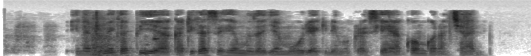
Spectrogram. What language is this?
Swahili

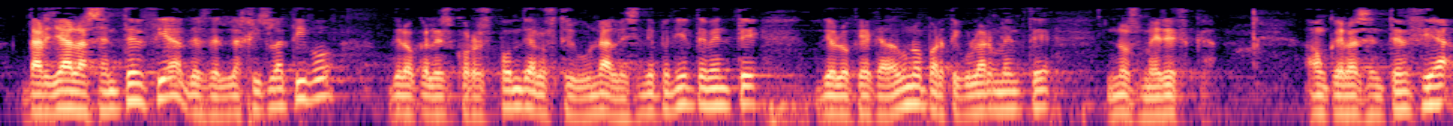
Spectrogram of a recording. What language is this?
Spanish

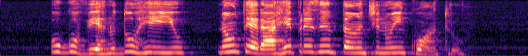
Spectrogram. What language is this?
Portuguese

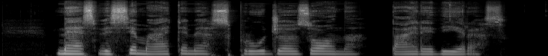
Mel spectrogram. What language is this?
Lithuanian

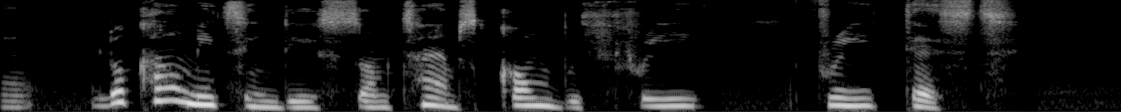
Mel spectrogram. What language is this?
Nigerian Pidgin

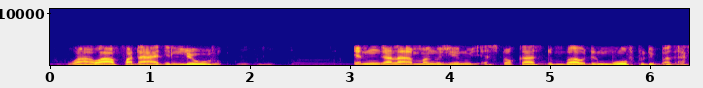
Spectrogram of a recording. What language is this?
Fula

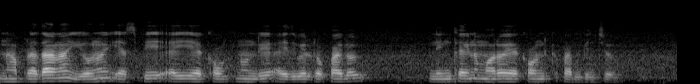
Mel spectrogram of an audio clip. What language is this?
Telugu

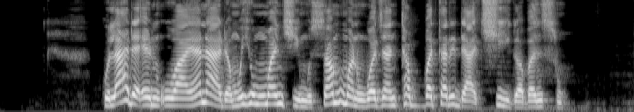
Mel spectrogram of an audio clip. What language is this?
Hausa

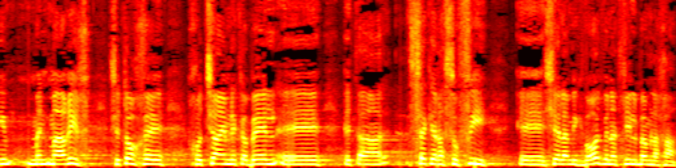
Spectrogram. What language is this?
Hebrew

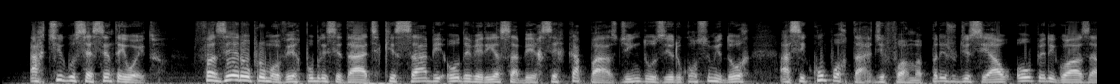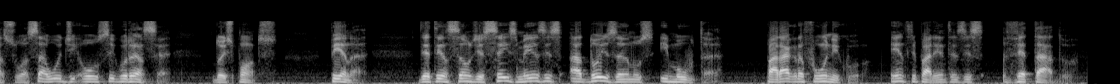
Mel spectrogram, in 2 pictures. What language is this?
Portuguese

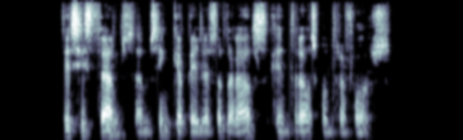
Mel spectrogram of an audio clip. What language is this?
Catalan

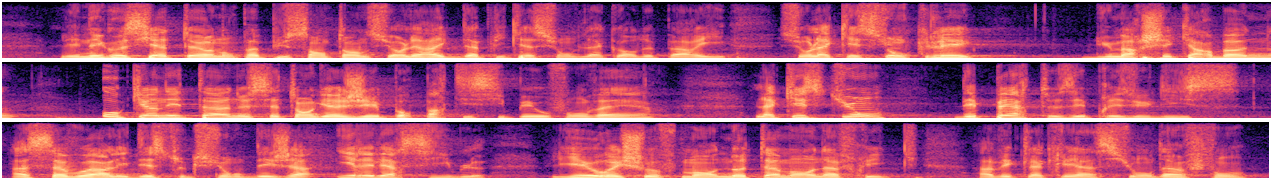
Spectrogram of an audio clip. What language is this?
French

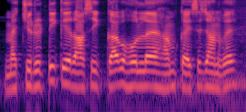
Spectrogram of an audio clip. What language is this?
Magahi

